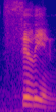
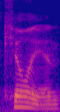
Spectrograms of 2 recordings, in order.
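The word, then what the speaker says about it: Cillian: I always pronounce it as Silian Murphy. I think he said it himself in interviews. It's Killian.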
